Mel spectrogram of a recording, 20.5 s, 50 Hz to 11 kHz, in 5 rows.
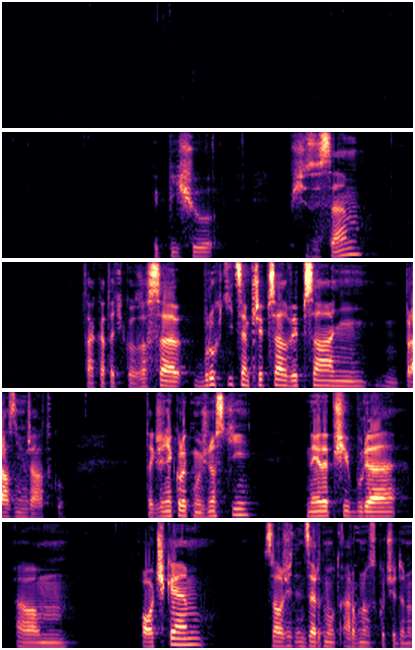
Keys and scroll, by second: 0.0-1.8 typing, 3.0-6.6 typing, 6.9 Escape, 8.0 j, 17.6 o.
